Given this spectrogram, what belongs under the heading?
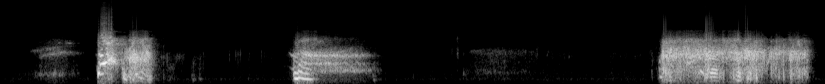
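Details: Person with flu and heavy congestion: three separate loud sneezes, the first two preceded by a short in-breath, in an otherwise quiet room.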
